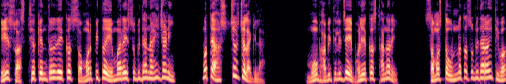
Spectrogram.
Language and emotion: Odia, surprised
